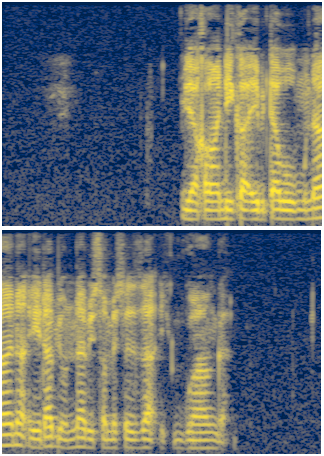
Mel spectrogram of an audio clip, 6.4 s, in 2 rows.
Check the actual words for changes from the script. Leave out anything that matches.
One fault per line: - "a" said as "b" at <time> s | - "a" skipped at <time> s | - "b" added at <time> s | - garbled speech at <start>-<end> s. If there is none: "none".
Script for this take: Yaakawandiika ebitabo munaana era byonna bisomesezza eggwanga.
none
